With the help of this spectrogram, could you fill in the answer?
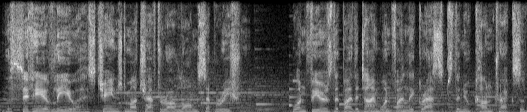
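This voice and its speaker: A man's voice: mid-range voice, close to an everyday voice. A man voicing a wise, reflective ancient immortal in a video game, speaking in a stately, archaic, formal way.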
